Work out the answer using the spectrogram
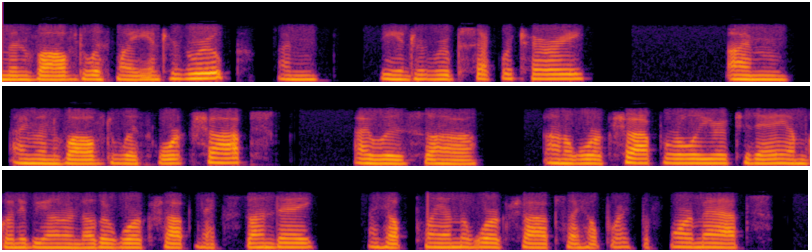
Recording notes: qualification from the 100 Pounders Phone Meeting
